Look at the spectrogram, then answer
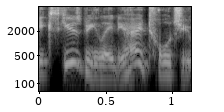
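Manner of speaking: acted defensive, bruised-ego tone. Retelling a woman screaming that they're selfish; acting out an ego-driven retort. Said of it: "your ego immediately is like".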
